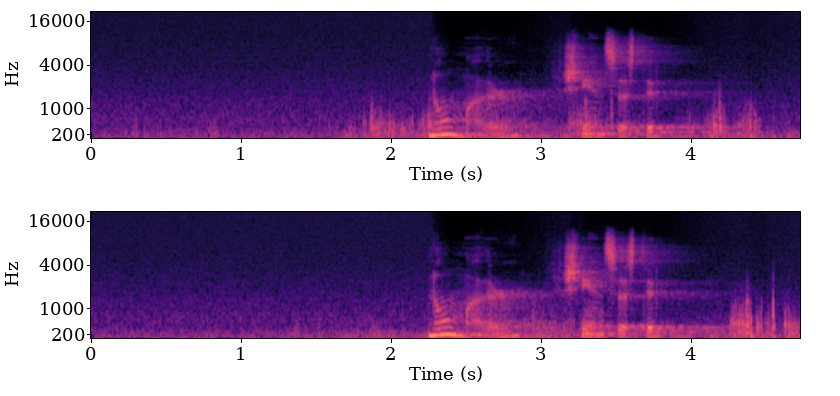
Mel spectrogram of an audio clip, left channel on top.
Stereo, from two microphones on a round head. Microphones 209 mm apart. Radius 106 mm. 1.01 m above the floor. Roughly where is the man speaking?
Centre.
